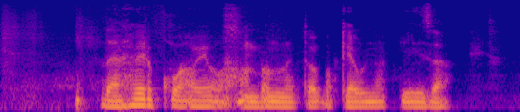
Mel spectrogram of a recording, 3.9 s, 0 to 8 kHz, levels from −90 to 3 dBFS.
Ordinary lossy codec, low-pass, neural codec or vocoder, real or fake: none; 7.2 kHz; codec, 16 kHz, 1 kbps, FunCodec, trained on LibriTTS, 50 frames a second; fake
